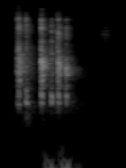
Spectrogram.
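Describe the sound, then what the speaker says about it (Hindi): A quick burst of close, crisp computer keyboard keystrokes as a password is typed into an Excel protect-sheet box, a few rapid taps followed by silence. "यहाँ पर आप अपना पासवर्ड टाइप करें"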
